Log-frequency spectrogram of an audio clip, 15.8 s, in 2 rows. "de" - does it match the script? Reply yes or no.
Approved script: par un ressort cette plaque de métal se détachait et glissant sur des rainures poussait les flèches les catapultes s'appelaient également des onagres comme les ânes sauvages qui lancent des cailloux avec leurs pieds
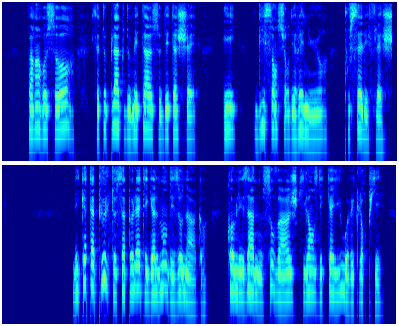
yes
